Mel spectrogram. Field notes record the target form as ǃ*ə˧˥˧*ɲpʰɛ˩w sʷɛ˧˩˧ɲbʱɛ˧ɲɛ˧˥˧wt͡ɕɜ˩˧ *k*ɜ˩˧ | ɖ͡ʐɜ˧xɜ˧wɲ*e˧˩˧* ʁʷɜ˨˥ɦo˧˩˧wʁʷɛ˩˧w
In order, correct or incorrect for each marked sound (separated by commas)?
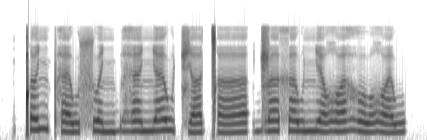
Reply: correct, incorrect, correct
